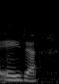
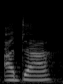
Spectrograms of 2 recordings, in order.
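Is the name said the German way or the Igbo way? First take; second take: German; Igbo. First: The name is said the German way. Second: The name is said the Igbo way. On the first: "Germany they say Ada" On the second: "if you call her Ada, you're right because she's the first daughter"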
